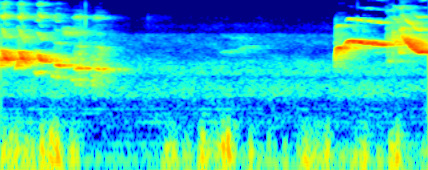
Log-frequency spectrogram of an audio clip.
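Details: Kacer, the oriental magpie-robin, gives a descending whistled phrase, falls silent for over a second amid soft low tapping, then resumes with a high sliding whistle.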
